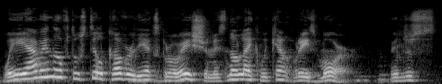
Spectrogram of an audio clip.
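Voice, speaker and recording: A woman's voice: mid-range voice, animated, brisk, a little mellow, natural voice. A woman voicing a crude, oblivious male flying monster who rambles chattily in a comic audio drama. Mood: excited, crude.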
